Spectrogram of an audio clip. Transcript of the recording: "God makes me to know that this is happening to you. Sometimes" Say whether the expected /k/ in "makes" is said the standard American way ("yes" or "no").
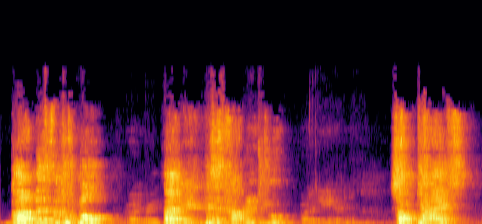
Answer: no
